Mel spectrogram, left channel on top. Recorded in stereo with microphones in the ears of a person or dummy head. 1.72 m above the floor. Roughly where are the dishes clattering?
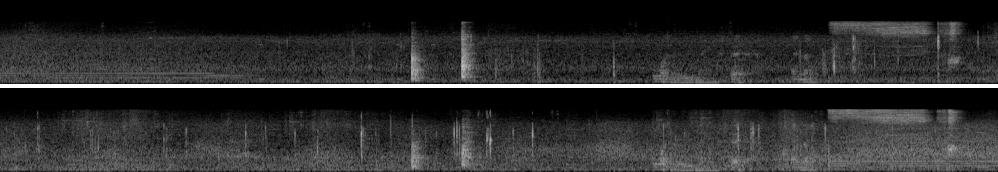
Left.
